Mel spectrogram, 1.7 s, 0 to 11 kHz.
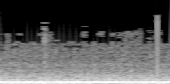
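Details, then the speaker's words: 2010 Ford F-150 with 6R80 six-speed automatic, after the torque converter was manually unlocked to cure a surge: cruising past 25 mph in higher gears, a steady low engine and road drone with no surging or pulsing, smooth as can be. "so you're going fast enough where it would normally lock up getting those higher gears you're past 25 miles an hour and it's just smooth as can be"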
